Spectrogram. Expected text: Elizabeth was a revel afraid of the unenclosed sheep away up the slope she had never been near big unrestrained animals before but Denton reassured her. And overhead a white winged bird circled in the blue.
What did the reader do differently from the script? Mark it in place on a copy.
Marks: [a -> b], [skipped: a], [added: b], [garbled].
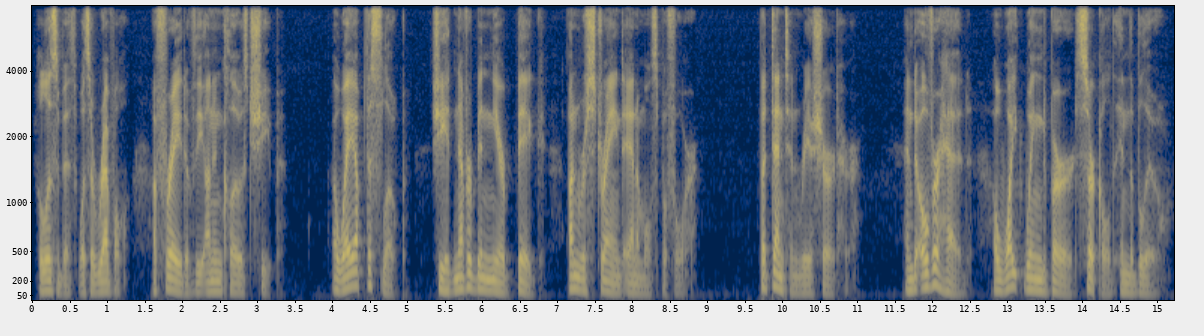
Elizabeth was a revel afraid of the unenclosed sheep away up the slope she had never been near big unrestrained animals before but Denton reassured her. And overhead a white winged bird circled in the blue.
